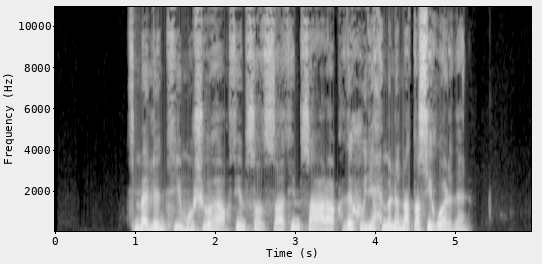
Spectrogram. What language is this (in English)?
Kabyle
